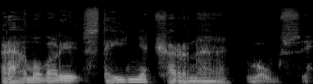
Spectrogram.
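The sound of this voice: A man talks with a slightly husky edge and ordinary pitch variation. The recording is very clean, with a silent background.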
